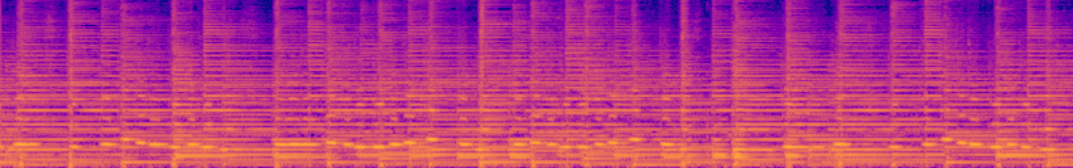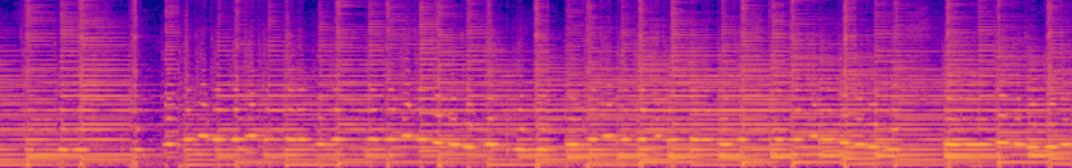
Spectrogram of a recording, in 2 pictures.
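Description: A traditional folk dance tune played by a small band: a guitar keeps a steady beat under a bouncing flute melody, with a brief break about twelve seconds in.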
